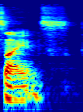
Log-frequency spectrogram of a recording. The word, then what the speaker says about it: Cyence: It's pronounced Cyence. – Cyence with like a C-Y-E-N-C-E or something like that, right? – Yeah, that's exactly right.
